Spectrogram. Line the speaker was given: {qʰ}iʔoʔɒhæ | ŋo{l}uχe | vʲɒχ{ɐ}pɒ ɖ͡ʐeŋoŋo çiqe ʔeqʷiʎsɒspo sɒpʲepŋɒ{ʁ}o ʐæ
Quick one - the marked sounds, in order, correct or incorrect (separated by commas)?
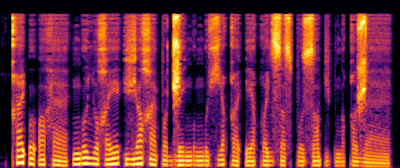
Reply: correct, incorrect, incorrect, incorrect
